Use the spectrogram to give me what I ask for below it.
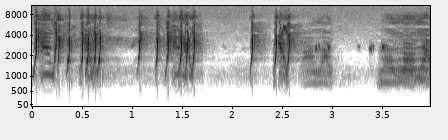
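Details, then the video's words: A calling female common quail gives dense runs of sharp, rasping chirps, then a pause, a few isolated clicks and soft piping notes, and a final buzzy burst. "Common quail Calling| Female Quail sounds"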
